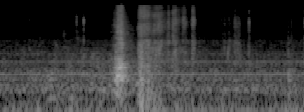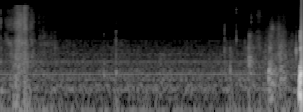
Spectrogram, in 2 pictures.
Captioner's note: silence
